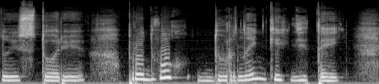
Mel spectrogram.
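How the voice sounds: What you hear is a natural reading voice with ordinary pitch variation.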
